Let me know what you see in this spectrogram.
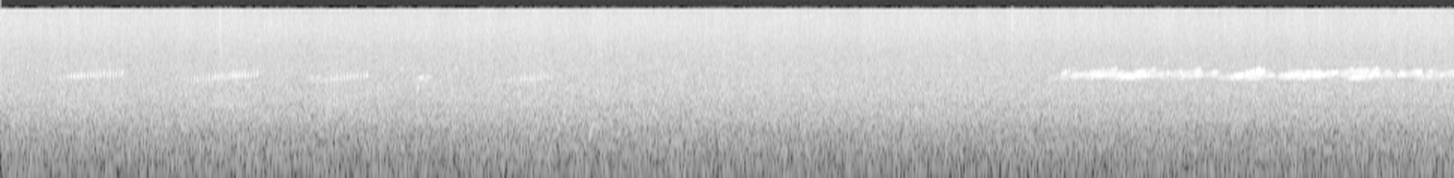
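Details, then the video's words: Frogs calling beside a river in a pristine forest with moss-covered ground: short, faint, evenly spaced croaks early on, then a dense run of louder rapid croaking in the last few seconds, over a steady rushing of river water throughout. "River and Frogs sleep sounds"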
